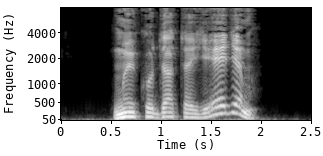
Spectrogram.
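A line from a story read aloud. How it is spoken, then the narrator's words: Happy, smiling. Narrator (Russian): радостно улыбнулся Карл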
